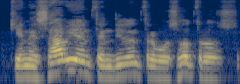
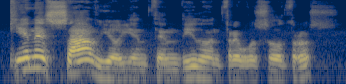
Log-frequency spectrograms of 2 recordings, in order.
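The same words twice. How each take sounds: First: It is said with statement intonation. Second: It is said with question intonation.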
